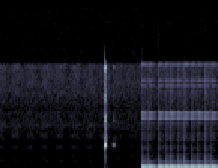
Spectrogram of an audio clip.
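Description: A quick high chime sounds once.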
